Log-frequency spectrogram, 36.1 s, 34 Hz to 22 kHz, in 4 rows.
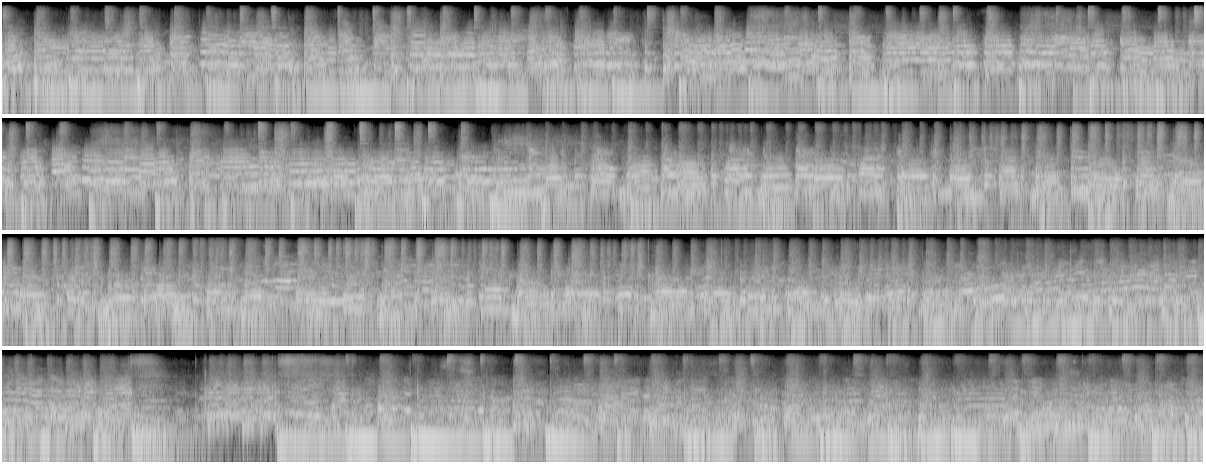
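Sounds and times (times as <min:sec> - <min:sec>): marching drum: 0:00.0 - 0:36.0
saxophone: 0:00.0 - 0:36.0
trombone: 0:00.0 - 0:36.0
trumpets: 0:00.0 - 0:36.0.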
